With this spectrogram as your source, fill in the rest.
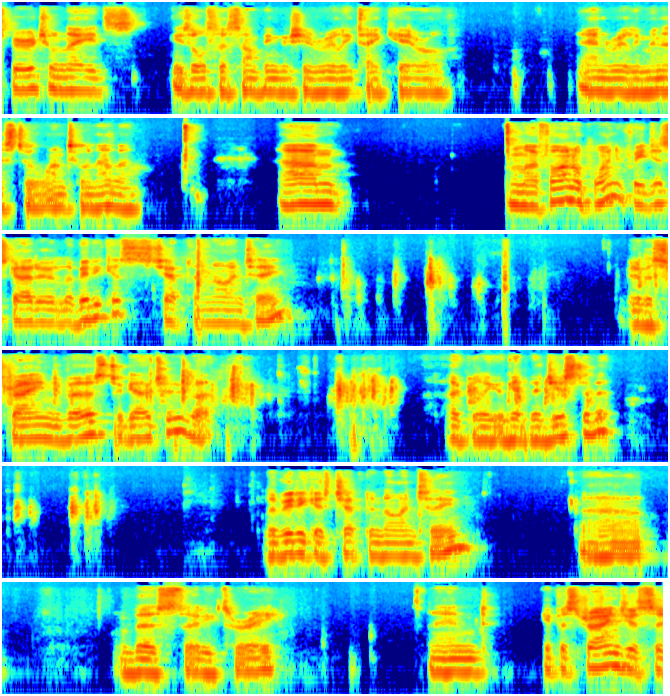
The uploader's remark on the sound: Talk 1 from the Wednesday United zoom meeting on 16 June 2021.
